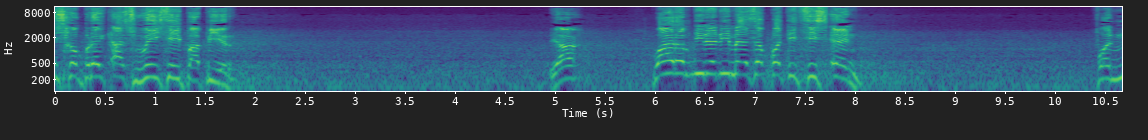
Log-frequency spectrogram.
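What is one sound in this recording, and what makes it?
A man speaks loudly and emphatically, close to the microphone, in short bursts.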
